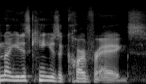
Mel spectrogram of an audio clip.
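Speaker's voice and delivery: mock rude, snippy clerk voice. Retelling how a store clerk refused the card: imitating a snippy clerk. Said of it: "she's just really shitty about it".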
